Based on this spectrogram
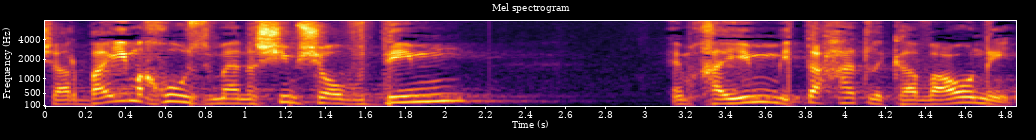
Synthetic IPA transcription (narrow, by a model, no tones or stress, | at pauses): ʃeaʁbaimaχuzmeanaʃimʃeovdim | hemχajimːit̪aħat̪lekavaʕonḭ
